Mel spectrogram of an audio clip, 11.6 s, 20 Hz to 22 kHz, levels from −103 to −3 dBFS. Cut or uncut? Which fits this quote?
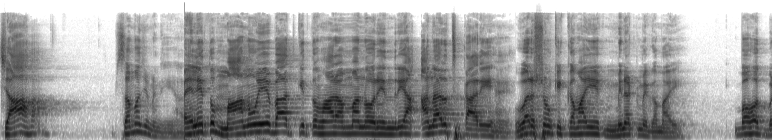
cut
